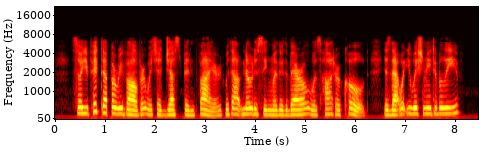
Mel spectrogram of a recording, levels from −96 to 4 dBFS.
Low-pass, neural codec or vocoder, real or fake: 7.2 kHz; none; real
